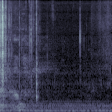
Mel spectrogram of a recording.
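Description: Pokémon trading cards being handled and flipped through, making a few light clicks as the cards slide and snap against each other: one at the start, one under a second in, and a fainter one about a second and a half in.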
